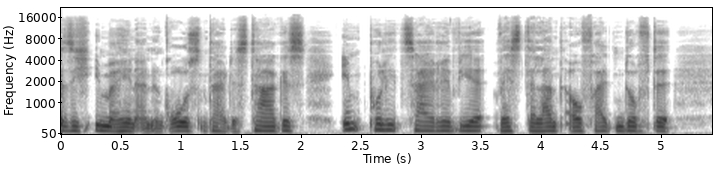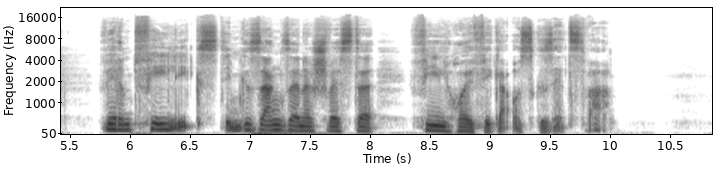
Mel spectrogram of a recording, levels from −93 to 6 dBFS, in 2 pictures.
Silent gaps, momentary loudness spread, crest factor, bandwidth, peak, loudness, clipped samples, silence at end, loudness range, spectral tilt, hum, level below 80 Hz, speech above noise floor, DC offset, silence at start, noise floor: none; 5 LU; 18 dB; 17 kHz; -8 dBFS; -24 LUFS; under 0.1%; 0.9 s; 2 LU; -5 dB/octave; none; -56 dBFS; 52 dB; under 0.1%; 0 s; -76 dBFS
